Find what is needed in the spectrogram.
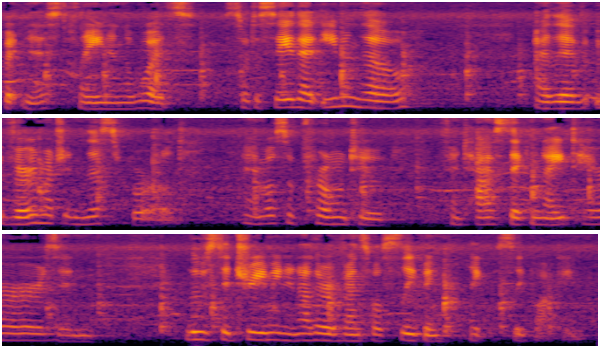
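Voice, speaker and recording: A woman with a Canadian accent at a medium pitch, moderate pace and fairly even intonation, amid noticeable background noise and audible room echo. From Canada. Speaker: mental health worker. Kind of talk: personal story telling. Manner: informal, halting.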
